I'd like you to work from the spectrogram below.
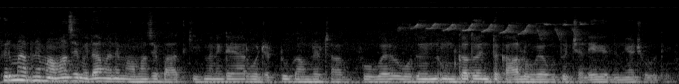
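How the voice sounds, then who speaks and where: A young man from Haryana, India, tells a personal story in an unhurried, reflective way, now and then pausing to restart a thought. His voice is warm and mellow, at a middling pitch. Faint outdoor noise and birdsong sit behind him. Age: young adult. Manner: reflective, conversational, with small laughs and restarts. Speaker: guest reader sharing a personal story.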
